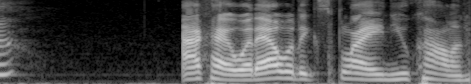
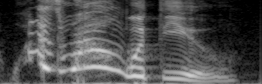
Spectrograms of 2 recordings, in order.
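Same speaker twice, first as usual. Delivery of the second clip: high-pitched mock disbelief; exasperated question pitched way up; 11 semitones higher than usual. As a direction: challenge them in a high, baffled voice. Reacts to the imitated hollering.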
